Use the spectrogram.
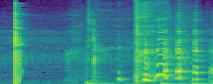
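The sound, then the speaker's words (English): One bright clink of two coffee mugs knocking together in a toast, ringing briefly before people start talking over the end of it. “Yeah, we've got our coffees. Shall we cheers him? Yeah. Clink.”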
